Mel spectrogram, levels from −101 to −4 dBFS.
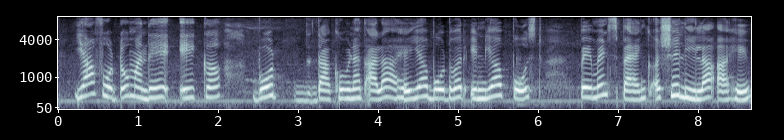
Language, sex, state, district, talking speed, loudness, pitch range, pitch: Marathi, female, Maharashtra, Aurangabad, 120 wpm, -17 LUFS, 245-300 Hz, 275 Hz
